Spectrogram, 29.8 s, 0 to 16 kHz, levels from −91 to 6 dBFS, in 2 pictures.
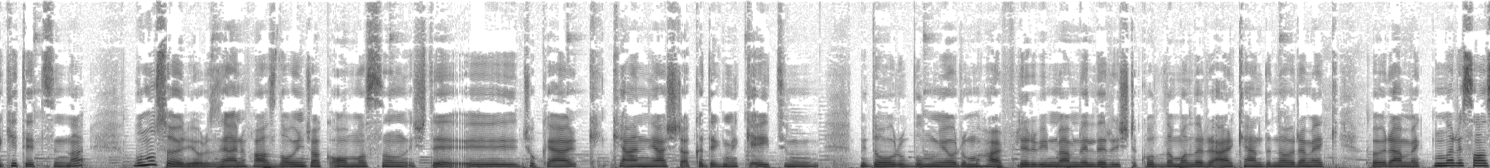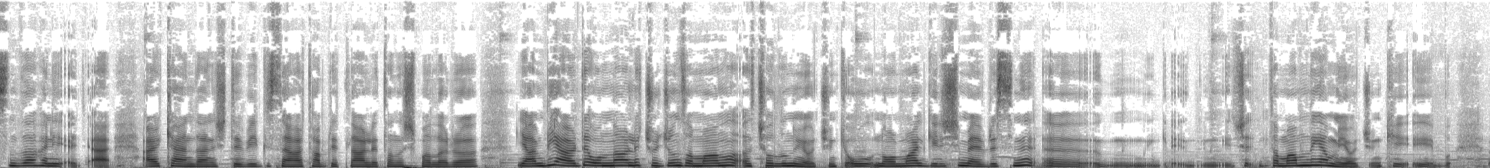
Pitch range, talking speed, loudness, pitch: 185-230 Hz, 105 wpm, -13 LUFS, 195 Hz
